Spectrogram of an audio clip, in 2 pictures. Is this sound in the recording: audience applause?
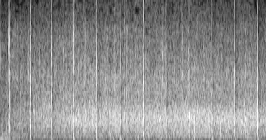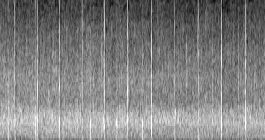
yes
